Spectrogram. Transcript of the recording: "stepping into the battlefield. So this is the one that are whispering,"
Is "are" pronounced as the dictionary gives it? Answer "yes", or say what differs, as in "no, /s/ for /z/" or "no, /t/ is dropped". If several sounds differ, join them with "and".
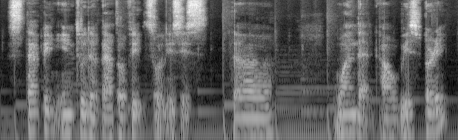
no, /l/ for /ɹ/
